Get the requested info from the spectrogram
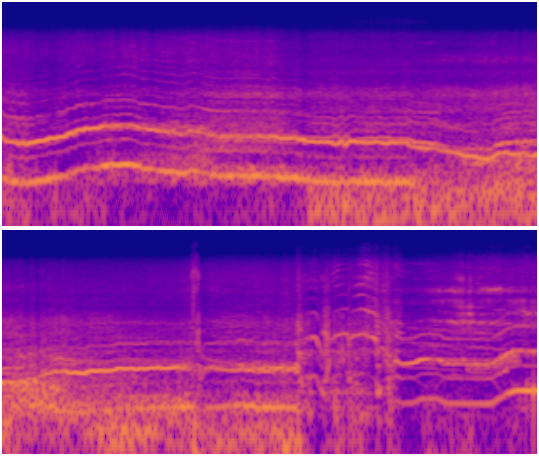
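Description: FPV quadcopter's brushless motors and propellers whining, heard close from the GoPro mounted on the drone. The pitch rises and falls with the throttle, and near the end it jumps rapidly up and down.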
